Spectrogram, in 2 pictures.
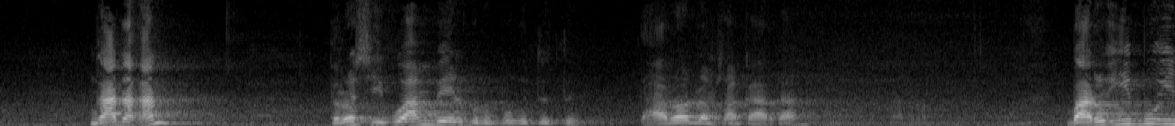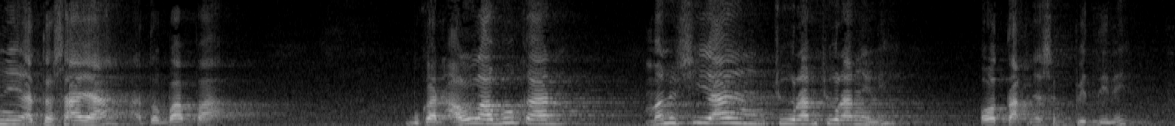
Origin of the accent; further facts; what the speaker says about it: West Nusa Tenggara, Indonesia; Enggak, saya dari Sumbawa sana. Tidak ada niat ke sini nikah.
